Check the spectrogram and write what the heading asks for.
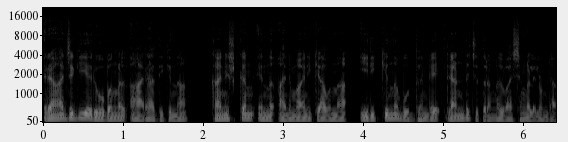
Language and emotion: Malayalam, neutral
